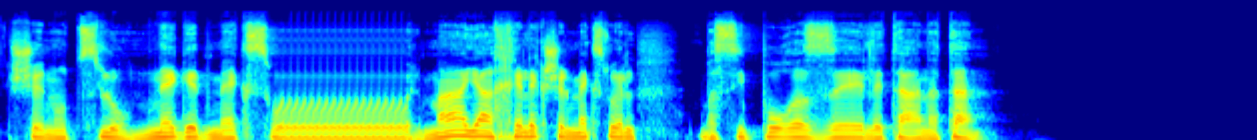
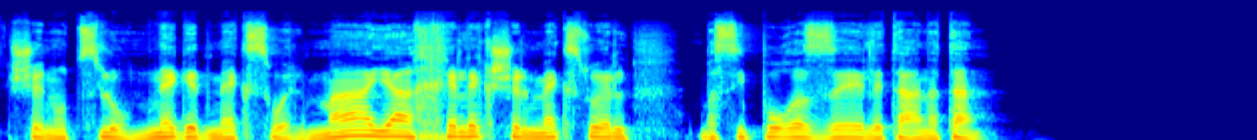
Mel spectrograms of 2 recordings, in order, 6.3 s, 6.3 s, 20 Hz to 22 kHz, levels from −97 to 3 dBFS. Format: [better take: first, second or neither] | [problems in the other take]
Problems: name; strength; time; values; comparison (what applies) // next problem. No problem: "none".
second | audio freezing; at 1.5 s for 0.5 s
